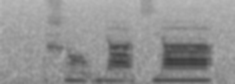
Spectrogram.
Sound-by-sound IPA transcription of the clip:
ɕ ɔ̃˨˩ b j a˨˩ t͡s j a˧

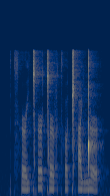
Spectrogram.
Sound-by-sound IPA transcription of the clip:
t͡sʰ ə˞ j ǀʰ ə˞ ǀ ə˞ f tʰ ɤ ǁʰ a j ŋ͡ǃ ə˞

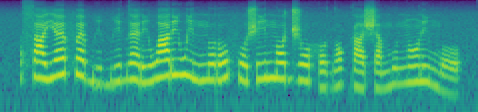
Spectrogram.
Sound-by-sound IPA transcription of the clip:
s a˧ j ɛ˦ f ɛ˦˨ b i˨ b i˨˦ d ɛ˦˨ ɾ i˨˦ w a˦ ɾ i˦ w i˦˨ n o˧ ɾ o˦ f o˧ ʃ i˦ n ɔ˦ d͡ʒ o˦˨ h o˨ d ɔ˧ k a˨ ʃ a˨ m u˧ n ɔ̃˦ ɾ i˦˨ m o˨

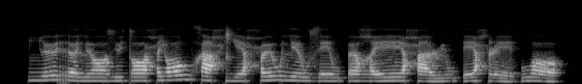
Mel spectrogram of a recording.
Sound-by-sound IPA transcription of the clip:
ʎ ø r œ lʲ ɔː z y d ɔː ħ j ɔ w x a ħ ʎ e ħ ø w lʲ œ w z e w ʔ œ ʁ eː ħ a ɭ y w ʔ e ħ ɭ e | w ɔ

